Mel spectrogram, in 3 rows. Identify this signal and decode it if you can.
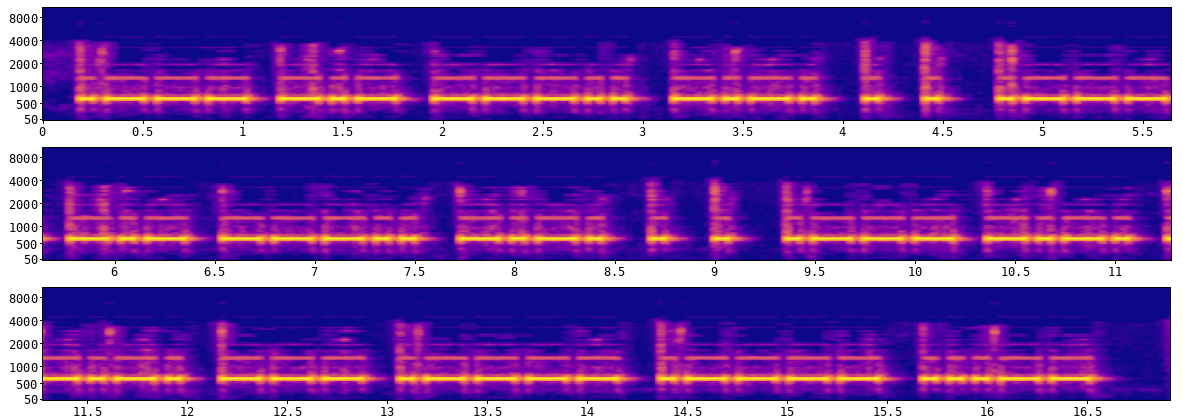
Morse code, heard as a keyed tone, about 19 wpm, 660 Hz. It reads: JK8CEE JK8CEE JCC O113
